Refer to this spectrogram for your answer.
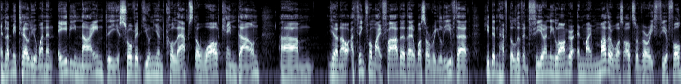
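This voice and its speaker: A man speaks with a German accent at a medium pitch. His intonation is fairly even and his pace moderate. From Germany, Berlin. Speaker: business owner. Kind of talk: interview. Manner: loud.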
